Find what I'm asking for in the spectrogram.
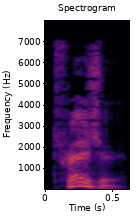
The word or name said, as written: treasure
